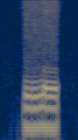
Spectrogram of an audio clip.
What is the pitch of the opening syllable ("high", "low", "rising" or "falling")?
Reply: low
